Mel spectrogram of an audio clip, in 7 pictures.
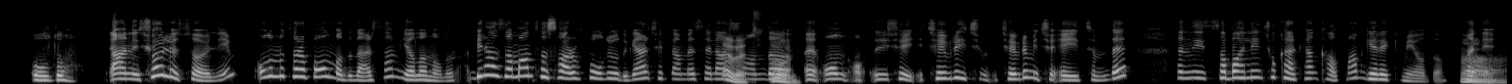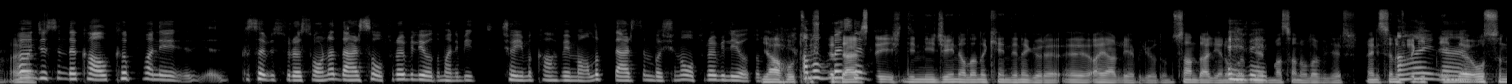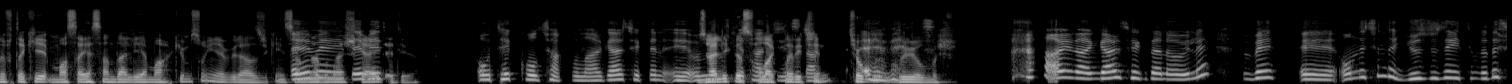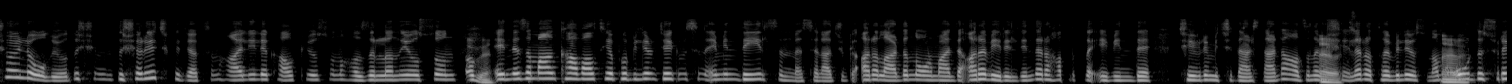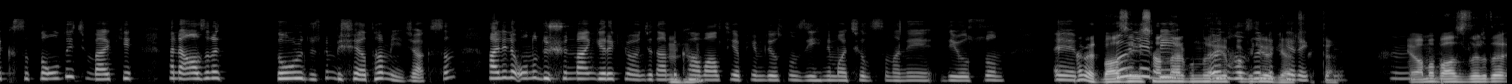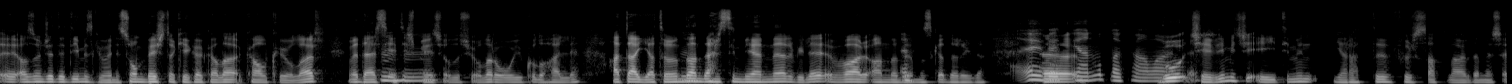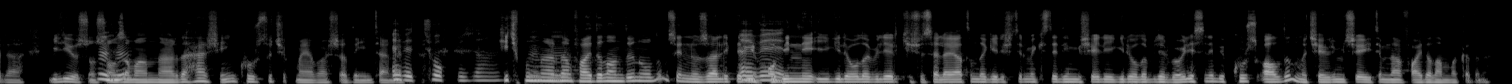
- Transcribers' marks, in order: other background noise; tapping; laughing while speaking: "Aynen"; laughing while speaking: "ders"
- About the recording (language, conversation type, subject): Turkish, podcast, Online derslerle yüz yüze eğitimi nasıl karşılaştırırsın, neden?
